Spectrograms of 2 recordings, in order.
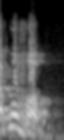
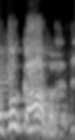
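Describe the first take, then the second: First: "पुफ अप" with the first f turned into p; lisped "पुफ अप", opening on p; mock lisp. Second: Said in the usual way. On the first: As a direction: imitate a lisper swapping f for p in "पुफ अप". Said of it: "फौ को ना पौ बोलता था". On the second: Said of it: "उसको बोलना चाहिए".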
